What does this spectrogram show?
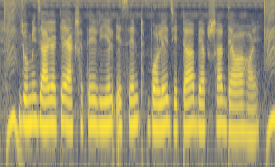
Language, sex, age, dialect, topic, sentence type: Bengali, female, 18-24, Northern/Varendri, banking, statement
